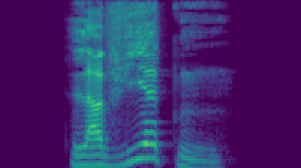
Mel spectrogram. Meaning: inflection of lavieren: 1. first/third-person plural preterite 2. first/third-person plural subjunctive II
- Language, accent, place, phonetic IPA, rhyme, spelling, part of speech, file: German, Germany, Berlin, [laˈviːɐ̯tn̩], -iːɐ̯tn̩, lavierten, adjective / verb, De-lavierten.ogg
